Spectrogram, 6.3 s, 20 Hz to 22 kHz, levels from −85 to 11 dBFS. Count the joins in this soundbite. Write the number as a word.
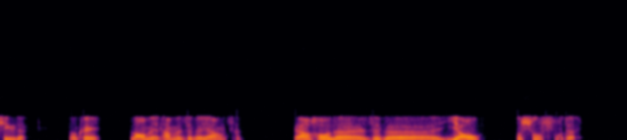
zero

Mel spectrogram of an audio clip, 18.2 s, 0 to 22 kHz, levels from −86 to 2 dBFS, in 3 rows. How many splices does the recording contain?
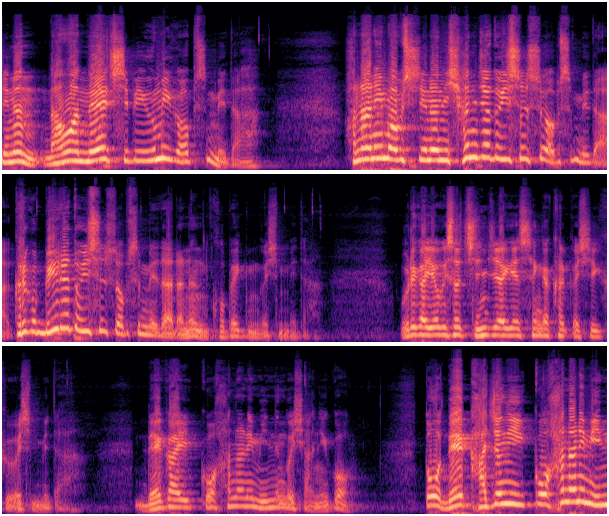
one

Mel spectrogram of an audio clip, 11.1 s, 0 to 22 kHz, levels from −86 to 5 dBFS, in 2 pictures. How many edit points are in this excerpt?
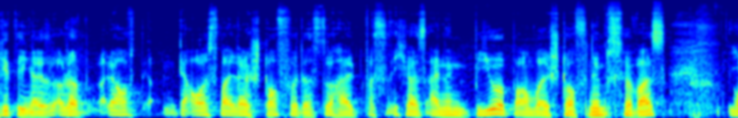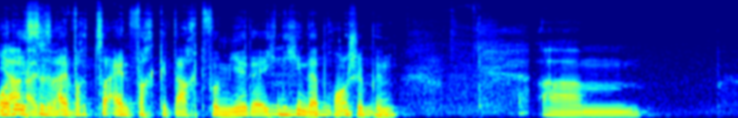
one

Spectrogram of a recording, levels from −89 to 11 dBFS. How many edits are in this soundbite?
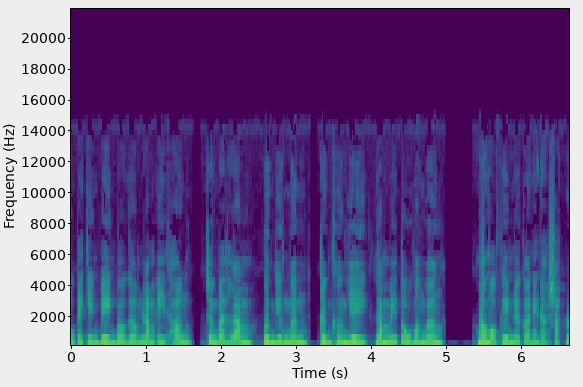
one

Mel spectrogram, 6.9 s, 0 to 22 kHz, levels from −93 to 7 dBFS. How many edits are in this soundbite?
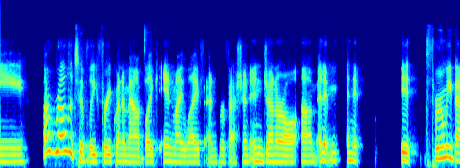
one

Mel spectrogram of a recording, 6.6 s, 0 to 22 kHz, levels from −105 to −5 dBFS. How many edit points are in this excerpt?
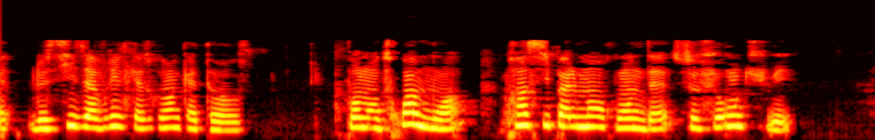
one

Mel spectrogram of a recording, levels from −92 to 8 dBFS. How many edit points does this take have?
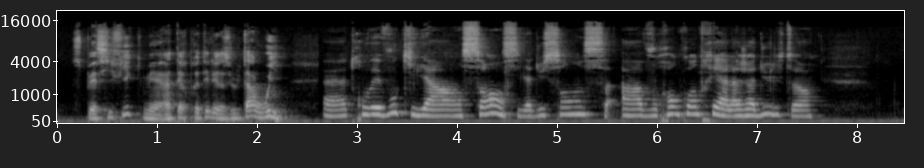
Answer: one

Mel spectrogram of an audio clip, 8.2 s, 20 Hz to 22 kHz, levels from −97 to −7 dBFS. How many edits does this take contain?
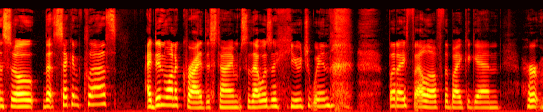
two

